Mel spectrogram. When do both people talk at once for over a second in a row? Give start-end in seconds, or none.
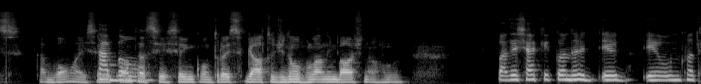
none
